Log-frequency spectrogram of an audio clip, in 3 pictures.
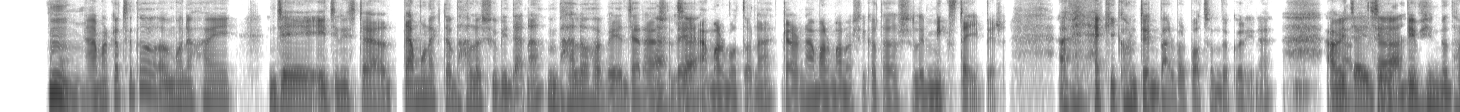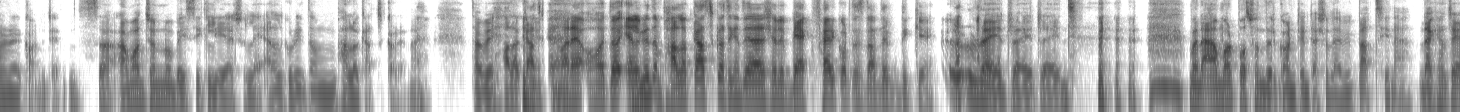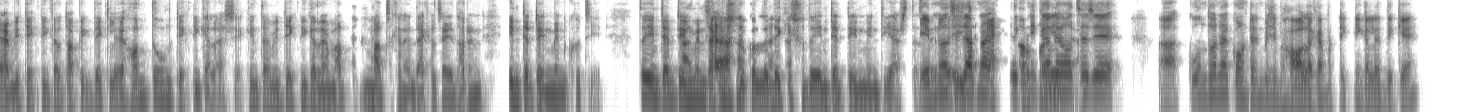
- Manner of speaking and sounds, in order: laughing while speaking: "আমি একই কনটেন্ট বারবার পছন্দ … বিভিন্ন ধরণের কনটেন্ট"; in English: "basically"; laughing while speaking: "তবে"; laugh; laughing while speaking: "মানে আমার পছন্দের কনটেন্ট আসলে আমি পাচ্ছি না"; in English: "Technical Topic"; laugh; in English: "Entertainment"; in English: "Entertainment"; laugh; in English: "Entertainment"
- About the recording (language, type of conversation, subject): Bengali, podcast, সামাজিক মাধ্যম ব্যবহার করতে গিয়ে মনোযোগ নষ্ট হওয়া থেকে নিজেকে কীভাবে সামলান?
